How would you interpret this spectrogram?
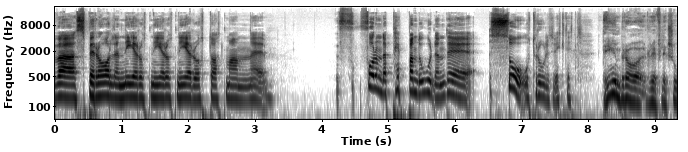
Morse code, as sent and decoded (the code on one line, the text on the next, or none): none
